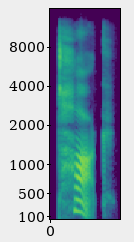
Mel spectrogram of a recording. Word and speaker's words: talk: L is silent, walk, talk, calm.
